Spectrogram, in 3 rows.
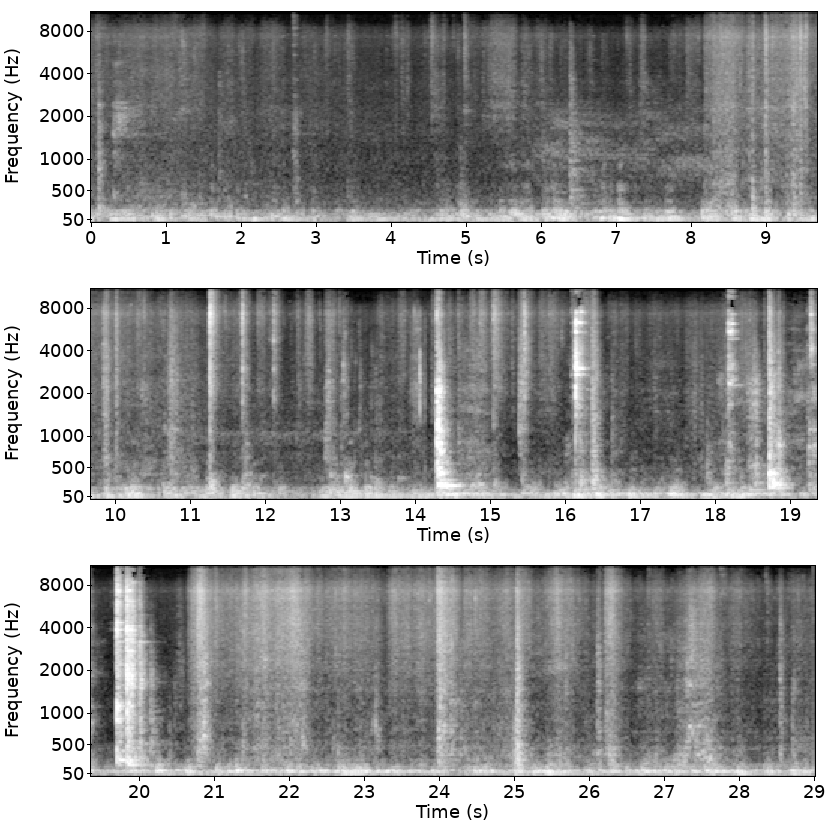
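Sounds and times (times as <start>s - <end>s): low steady rumble: 0.0s - 29.0s
household things knocking and clattering: 8.2s - 21.1s
hand broom sweeping floor: 20.7s - 26.7s.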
